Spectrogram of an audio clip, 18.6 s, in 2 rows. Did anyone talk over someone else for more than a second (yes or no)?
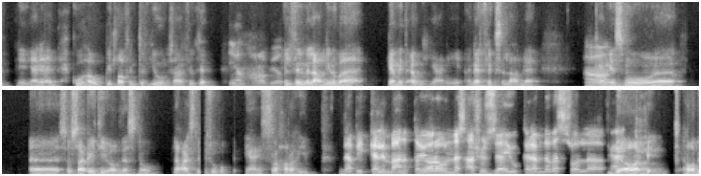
no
